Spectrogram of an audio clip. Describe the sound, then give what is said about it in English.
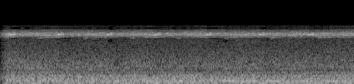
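A steady, high-pitched buzzing drone of cicadas fills the scene, with faint repeating pulses layered over a dense low rumble of background noise, no voices present. “Meanwhile, Cicadas made love.”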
